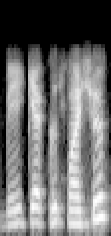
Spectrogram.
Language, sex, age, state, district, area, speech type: Kashmiri, male, 30-45, Jammu and Kashmir, Ganderbal, rural, conversation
